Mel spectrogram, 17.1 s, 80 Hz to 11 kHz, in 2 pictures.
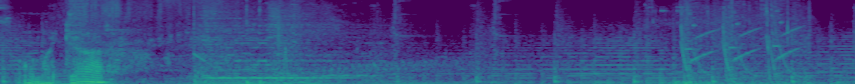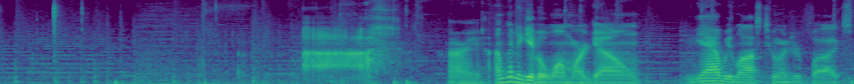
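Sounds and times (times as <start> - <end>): background game music: 0.0 - 17.0.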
